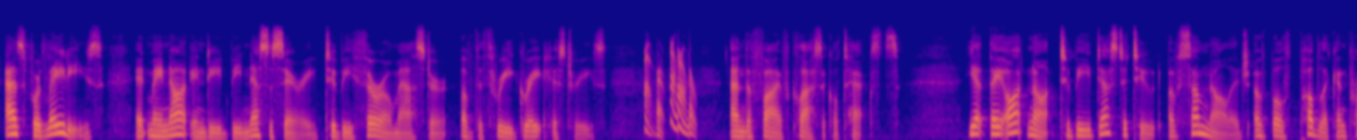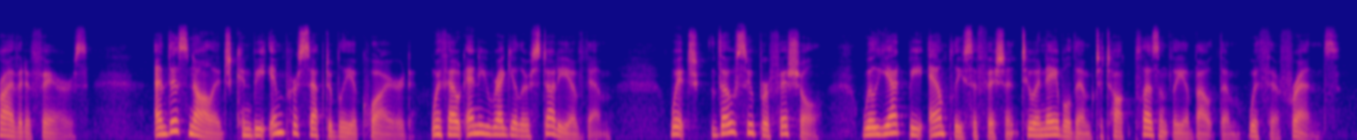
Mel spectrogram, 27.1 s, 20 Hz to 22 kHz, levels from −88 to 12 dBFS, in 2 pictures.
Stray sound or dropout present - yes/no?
yes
